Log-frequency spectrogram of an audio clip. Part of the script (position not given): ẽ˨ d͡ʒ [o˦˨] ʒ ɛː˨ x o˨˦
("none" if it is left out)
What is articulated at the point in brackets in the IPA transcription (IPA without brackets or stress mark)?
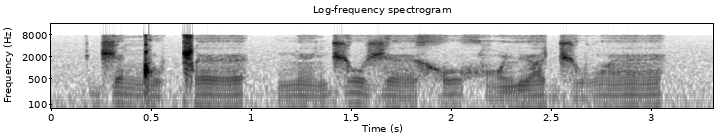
o˦˨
